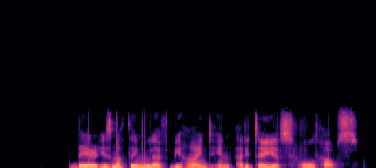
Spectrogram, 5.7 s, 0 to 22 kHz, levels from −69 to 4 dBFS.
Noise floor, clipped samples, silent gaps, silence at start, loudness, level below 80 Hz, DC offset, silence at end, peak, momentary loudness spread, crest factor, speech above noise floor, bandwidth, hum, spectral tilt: -80 dBFS; under 0.1%; none; 1.05 s; -18 LUFS; -50 dBFS; under 0.1%; 0.3 s; -4 dBFS; 9 LU; 16 dB; 62 dB; 8 kHz; none; -5 dB/octave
